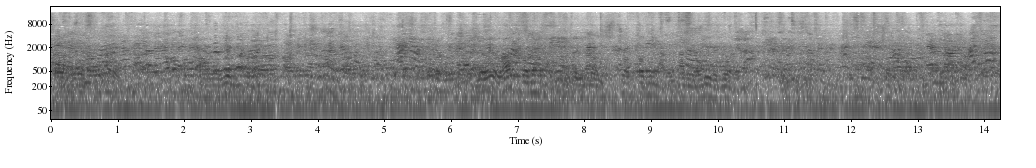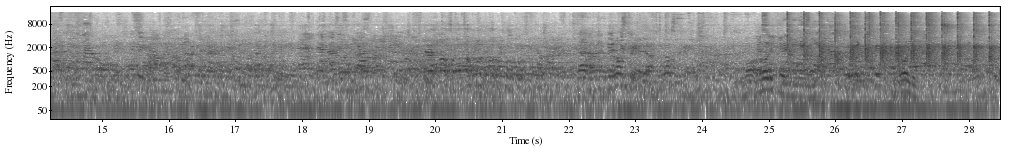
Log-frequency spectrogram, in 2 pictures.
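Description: A crowd of children and adults chatter nearby.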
